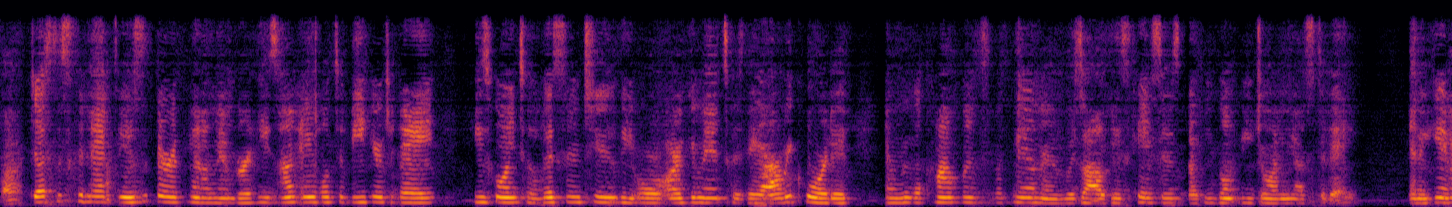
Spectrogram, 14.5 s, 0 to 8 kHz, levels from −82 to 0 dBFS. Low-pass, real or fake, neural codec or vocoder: 7.2 kHz; fake; codec, 44.1 kHz, 2.6 kbps, DAC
